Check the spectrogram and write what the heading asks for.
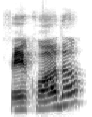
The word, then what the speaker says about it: feijoada: Feijoada? Am I pronouncing?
